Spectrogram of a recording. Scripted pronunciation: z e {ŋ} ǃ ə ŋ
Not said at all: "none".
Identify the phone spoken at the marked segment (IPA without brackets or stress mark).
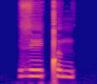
none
